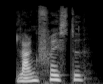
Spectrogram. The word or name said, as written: langfristet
